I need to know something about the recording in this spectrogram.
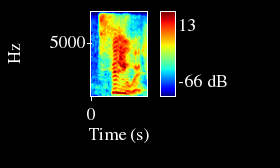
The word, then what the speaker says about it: silhouette: is Sil ette is ET in between it's silhouette the O here is Sil silou oh yes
